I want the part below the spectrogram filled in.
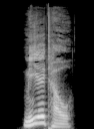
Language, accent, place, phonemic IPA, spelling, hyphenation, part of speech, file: German, Germany, Berlin, /ˈmeːlˌtaʊ̯/, Meltau, Mel‧tau, noun, De-Meltau.ogg
- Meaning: honeydew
